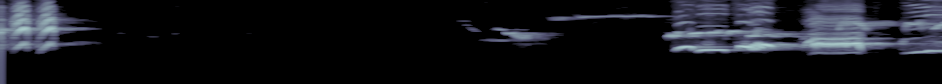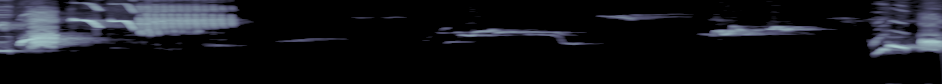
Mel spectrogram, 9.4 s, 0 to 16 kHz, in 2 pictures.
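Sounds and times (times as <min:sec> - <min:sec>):
common blackbird warbling and twittering: 0:00.0 - 0:00.4, 0:02.3 - 0:09.4.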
